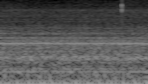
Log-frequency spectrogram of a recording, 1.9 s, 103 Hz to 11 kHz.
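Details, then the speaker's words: 2001 Chevy Blazer ZR2 (S10) after clutch-fan delete and electric fan conversion, engine idling with AC on; 16-inch electric fan pulling lots of air through the engine bay. Even steady whoosh over smooth low idle, no rattle; normal electric fan operation. "I can feel a lot of air blowing through this 16in ban niceo yeah you can see it kind of blowing through the motor here"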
